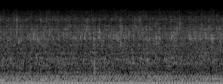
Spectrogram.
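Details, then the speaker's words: Plumbing after replacing leaky strainer and pipes, hot water tank bypassed, pressure pump system: uneven hissing, gurgling flow with little sputters as air is bled from the hot water line; air sputtering from faucet. "I guess there's some air in the hot water line still. See, let's get all that air out of everything."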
